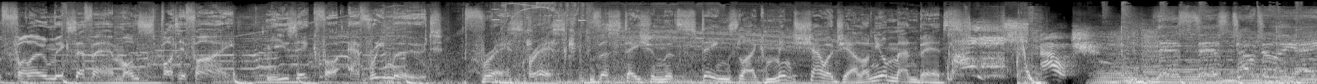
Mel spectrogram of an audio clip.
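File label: British English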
